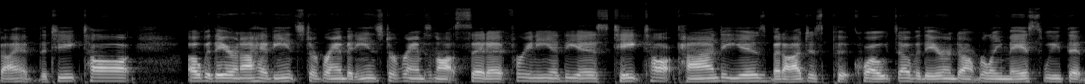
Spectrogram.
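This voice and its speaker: Deep-voiced woman in her sixties. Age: 60s. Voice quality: deep, firm voice. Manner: candid, rambling, plain-spoken. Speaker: personal vlogger. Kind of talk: casual personal storytelling to viewers. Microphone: phone.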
